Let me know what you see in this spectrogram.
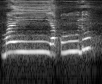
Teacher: ساکن حرف کو نہیں پڑھتے، ڈائریکٹ میم کو یا سے ملائیں گے تو اس کو پڑھیں گے میں یقولو، تو یا کی مثال آ گئی ہے اور غنہ بھی ہو رہا ہے، ملانے کی صورت میں شد بھی پیدا ہو رہی ہے.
